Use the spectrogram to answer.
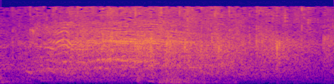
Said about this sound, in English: Round of applause.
